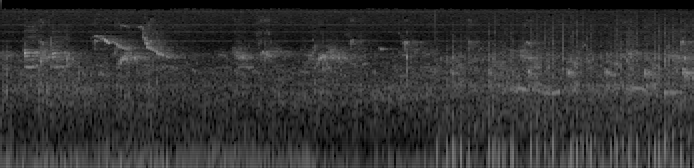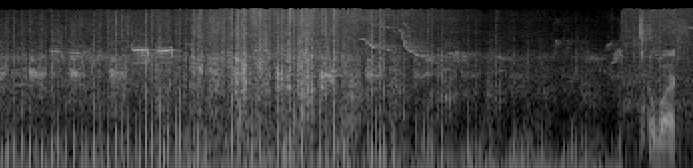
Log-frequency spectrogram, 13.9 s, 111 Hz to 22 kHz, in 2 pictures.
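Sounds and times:
birds chirping faintly: 0:00.1 - 0:13.8
hoofbeats of a horse galloping on a track during a training workout: 0:03.6 - 0:12.9.

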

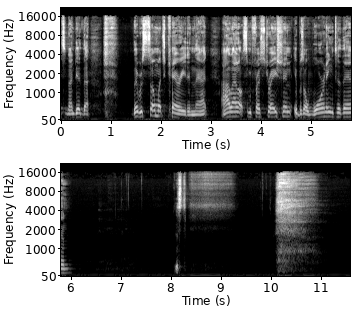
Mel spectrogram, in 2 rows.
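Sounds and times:
speech: 0:00.0 - 0:06.1, 0:08.1 - 0:08.6
slow airy exhale during a guided breathing exercise: 0:10.1 - 0:11.2.

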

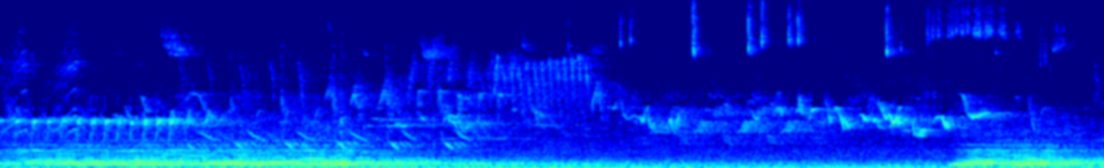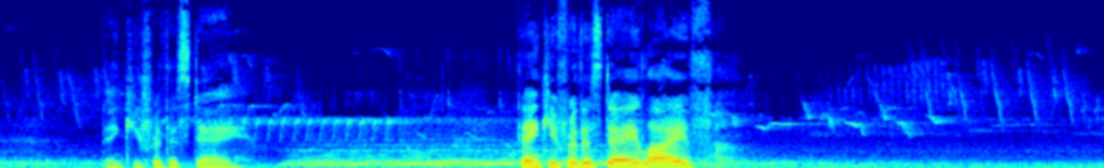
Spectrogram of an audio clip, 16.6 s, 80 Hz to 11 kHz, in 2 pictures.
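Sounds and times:
train whistle blasts: 0:00.0 - 0:03.7, 0:07.2 - 0:09.0, 0:10.4 - 0:14.6
passing train rumbling: 0:00.0 - 0:16.5
speech: 0:09.2 - 0:10.2, 0:12.2 - 0:13.7.

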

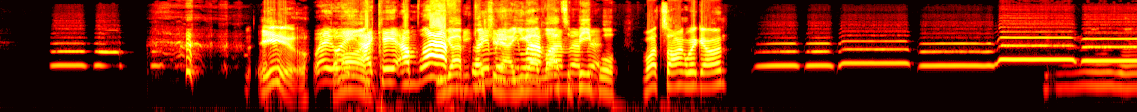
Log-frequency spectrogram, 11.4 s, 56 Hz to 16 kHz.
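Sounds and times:
laughter: 0:01.6 - 0:06.0
speech: 0:02.6 - 0:07.3
Irish tin whistle notes: 0:07.6 - 0:11.3.

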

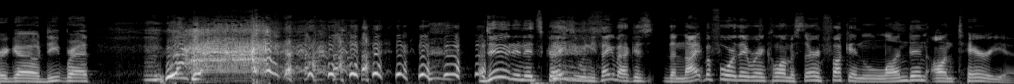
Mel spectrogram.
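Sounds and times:
speech: 0:00.0 - 0:10.1
person screaming: 0:01.5 - 0:02.9
laughter: 0:01.6 - 0:06.0.

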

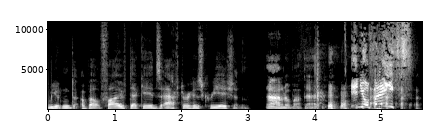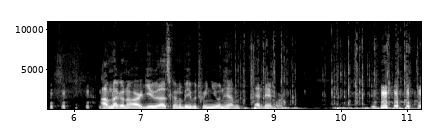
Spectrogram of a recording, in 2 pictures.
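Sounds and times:
speech: 0:00.0 - 0:09.4, 0:10.4 - 0:11.1
laughter: 0:04.0 - 0:06.4, 0:10.4 - 0:11.1
typing on a computer keyboard: 0:08.2 - 0:11.1.

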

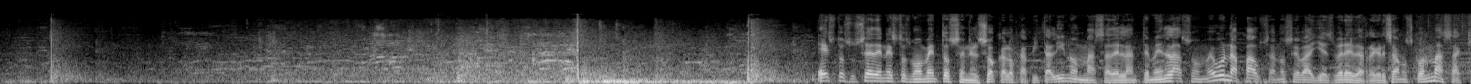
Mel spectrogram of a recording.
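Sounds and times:
noisy crowd shouting and murmuring at a street protest: 0:00.0 - 0:14.7
firecracker bangs at a street protest: 0:00.5 - 0:01.0, 0:07.4 - 0:08.0
speech: 0:08.2 - 0:14.7.

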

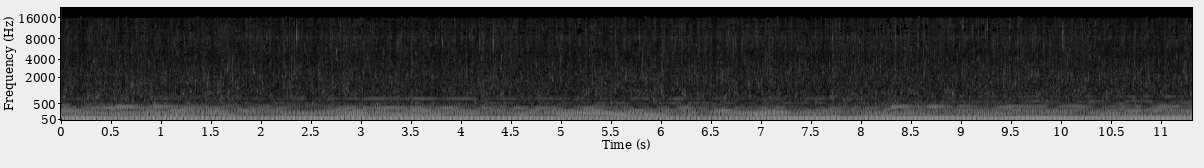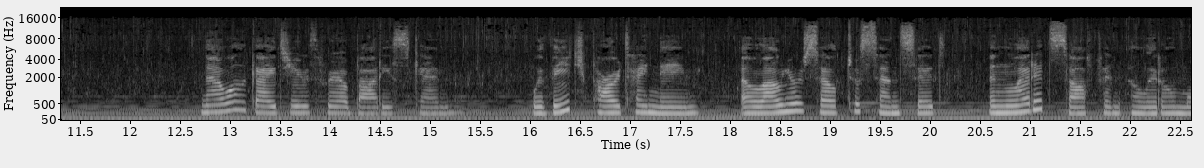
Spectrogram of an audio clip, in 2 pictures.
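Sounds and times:
low rumbling undertone of the river: 0:00.0 - 0:22.6
river water bubbling and murmuring: 0:00.0 - 0:22.6
speech: 0:12.7 - 0:22.6.

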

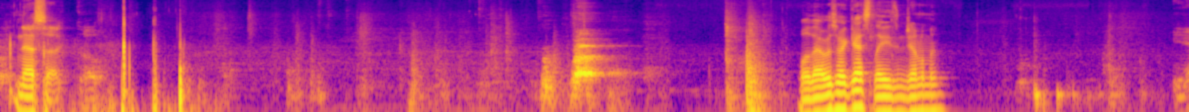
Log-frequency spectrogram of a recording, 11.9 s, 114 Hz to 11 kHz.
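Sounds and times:
speech: 0:00.1 - 0:00.7, 0:08.0 - 0:09.6
dog barking: 0:05.4 - 0:06.4.

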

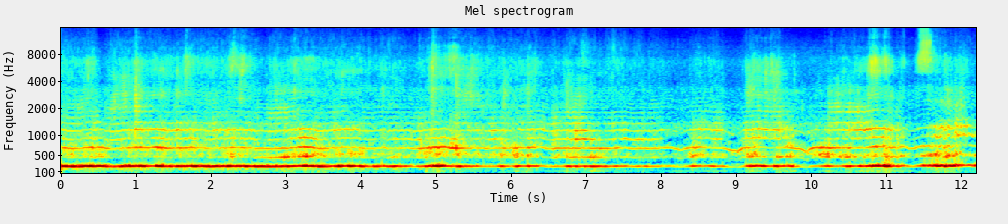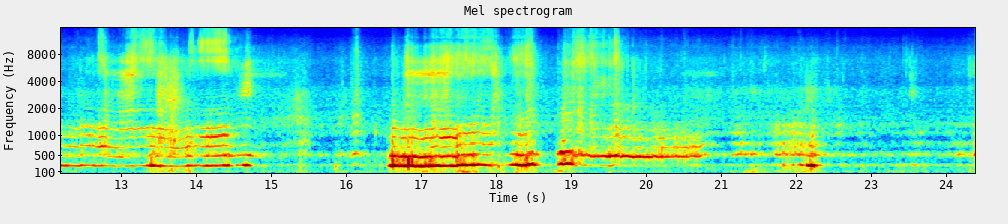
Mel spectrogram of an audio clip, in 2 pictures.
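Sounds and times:
many honeybees buzzing during a hive frame inspection: 0:00.0 - 0:15.0, 0:16.6 - 0:20.9.

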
